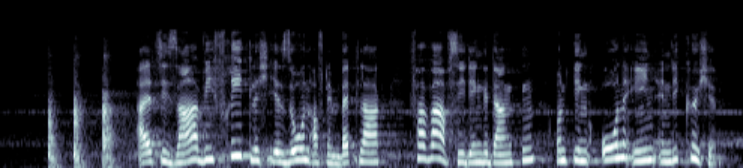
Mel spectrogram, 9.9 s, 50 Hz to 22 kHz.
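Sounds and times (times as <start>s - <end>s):
quiet low hum: 0.0s - 8.7s
firm knocking on a door: 0.6s - 1.7s
speech: 1.8s - 9.7s.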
